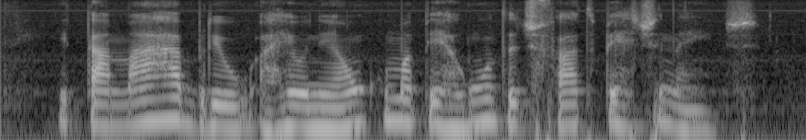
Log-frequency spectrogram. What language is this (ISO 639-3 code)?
por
